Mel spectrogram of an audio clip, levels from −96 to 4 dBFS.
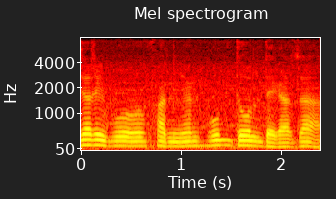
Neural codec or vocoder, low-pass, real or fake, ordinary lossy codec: codec, 16 kHz, 8 kbps, FunCodec, trained on Chinese and English, 25 frames a second; none; fake; none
